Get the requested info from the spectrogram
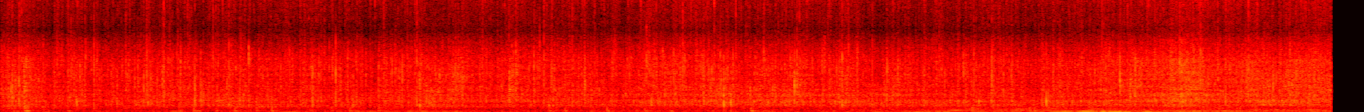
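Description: Qeema (minced meat) frying with sliced onions and green chillies in a nonstick wok, sizzling and crackling steadily as a plastic spatula stirs it. The sound cuts off abruptly near the end.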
